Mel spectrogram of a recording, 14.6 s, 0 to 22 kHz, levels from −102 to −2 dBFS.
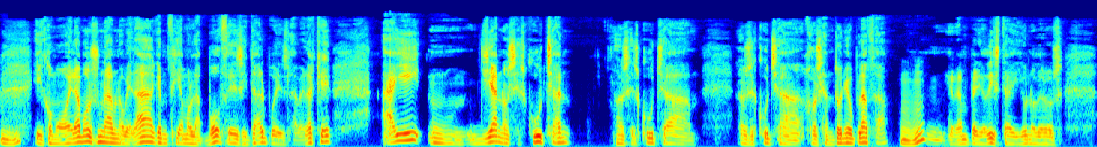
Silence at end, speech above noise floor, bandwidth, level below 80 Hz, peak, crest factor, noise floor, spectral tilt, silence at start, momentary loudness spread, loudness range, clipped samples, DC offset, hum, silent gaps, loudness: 0.05 s; 35 dB; 15 kHz; -70 dBFS; -6 dBFS; 22 dB; -62 dBFS; -4.5 dB/octave; 0 s; 15 LU; 5 LU; under 0.1%; under 0.1%; none; none; -27 LUFS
